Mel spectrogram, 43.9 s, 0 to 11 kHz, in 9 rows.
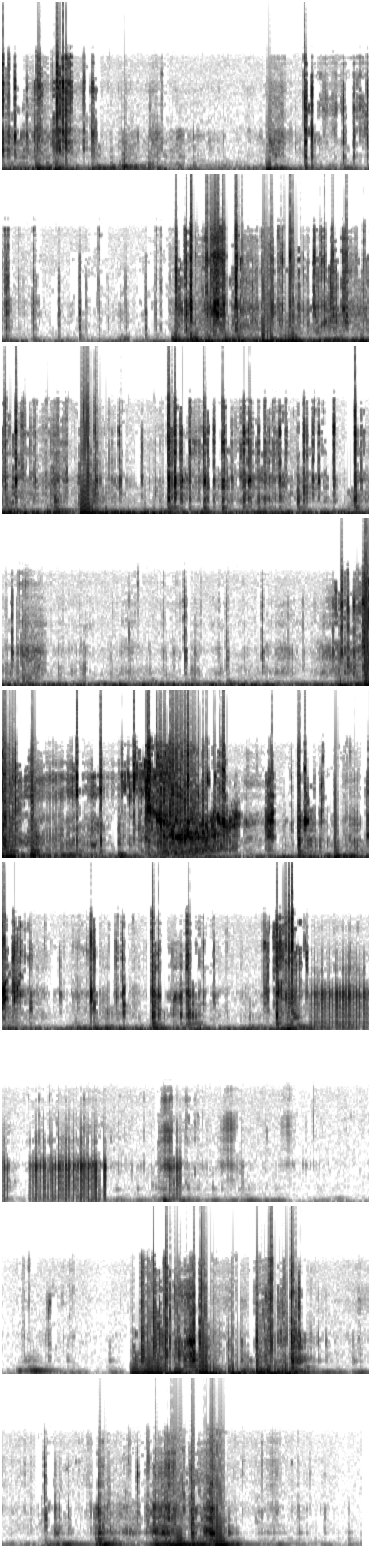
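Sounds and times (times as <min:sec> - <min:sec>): knocks and scrapes: 0:00.0 - 0:02.7, 0:03.5 - 0:33.7, 0:34.4 - 0:43.9
underwater rushing water: 0:18.3 - 0:32.6, 0:34.5 - 0:43.2.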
